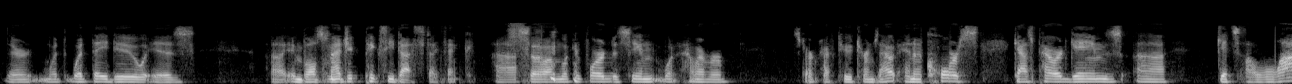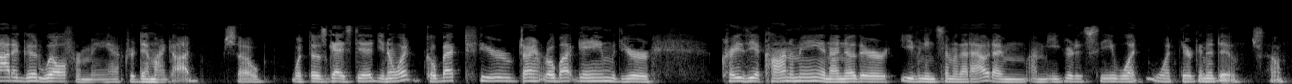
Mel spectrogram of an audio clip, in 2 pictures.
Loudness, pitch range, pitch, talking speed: -19 LUFS, 120-145 Hz, 130 Hz, 190 wpm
